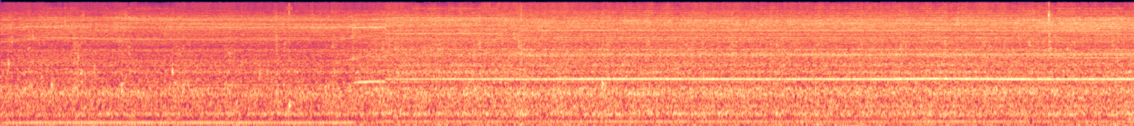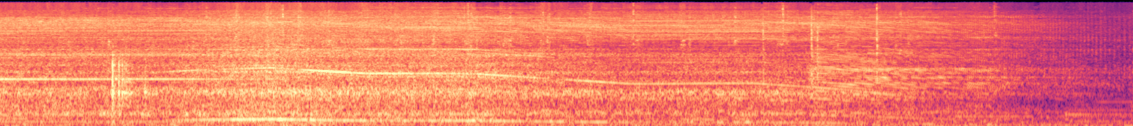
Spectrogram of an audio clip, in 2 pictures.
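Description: An electric mixer beats egg whites with sugar and cream of tartar for a Charlotte Russe, a steady whirring drone running throughout with slight shifts in pitch as the beaters move, no talking over it.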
